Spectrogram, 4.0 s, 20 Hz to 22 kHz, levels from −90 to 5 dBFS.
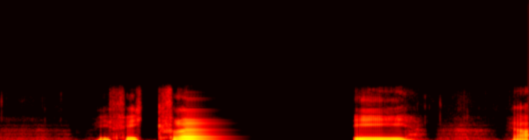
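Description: From 1.41 to 2.68 s a long network dropout, likely lost packets, leaves a fading buzz, then 0.82 s of flat waveform and blank spectrogram.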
